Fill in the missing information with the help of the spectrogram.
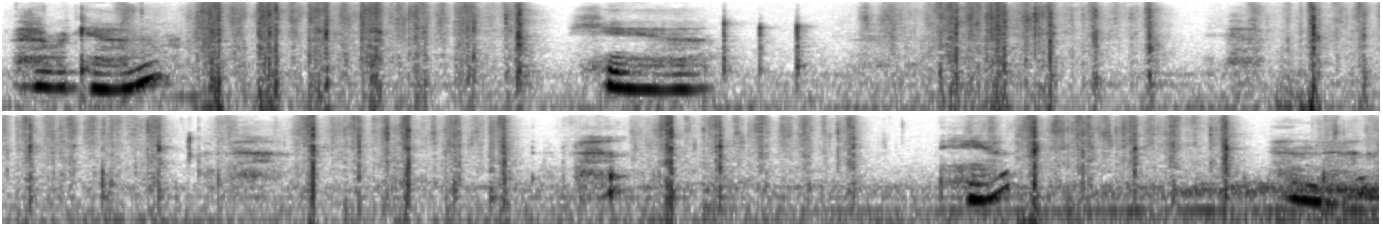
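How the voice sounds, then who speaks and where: A woman playing a curious, gently condescending alien medical examiner in an ASMR roleplay, speaking in a soft, breathy, measured whisper with clinical instructions. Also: medium pitch, very noisy. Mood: curious, soothing. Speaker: ASMR performer.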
